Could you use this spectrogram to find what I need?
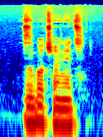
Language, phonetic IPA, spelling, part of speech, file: Polish, [zbɔˈt͡ʃɛ̃ɲɛt͡s], zboczeniec, noun, LL-Q809 (pol)-zboczeniec.wav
